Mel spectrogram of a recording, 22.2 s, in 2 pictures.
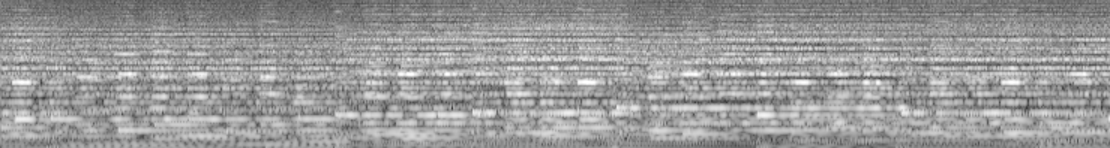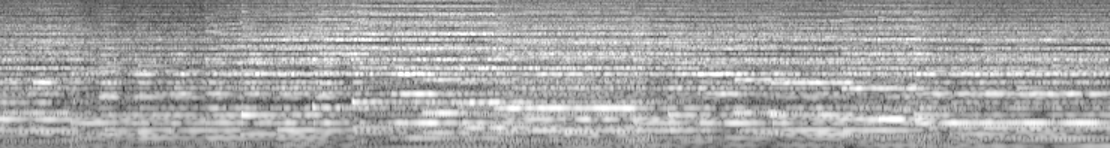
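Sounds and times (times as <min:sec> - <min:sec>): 
instrumental hymn: 0:00.0 - 0:22.1.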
